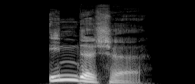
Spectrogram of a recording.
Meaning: inflection of indisch: 1. strong/mixed nominative/accusative feminine singular 2. strong nominative/accusative plural 3. weak nominative all-gender singular 4. weak accusative feminine/neuter singular
- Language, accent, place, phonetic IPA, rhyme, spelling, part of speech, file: German, Germany, Berlin, [ˈɪndɪʃə], -ɪndɪʃə, indische, adjective, De-indische.ogg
